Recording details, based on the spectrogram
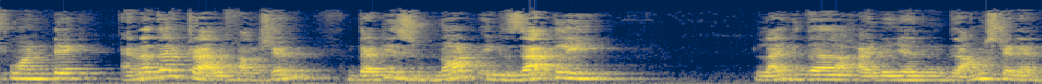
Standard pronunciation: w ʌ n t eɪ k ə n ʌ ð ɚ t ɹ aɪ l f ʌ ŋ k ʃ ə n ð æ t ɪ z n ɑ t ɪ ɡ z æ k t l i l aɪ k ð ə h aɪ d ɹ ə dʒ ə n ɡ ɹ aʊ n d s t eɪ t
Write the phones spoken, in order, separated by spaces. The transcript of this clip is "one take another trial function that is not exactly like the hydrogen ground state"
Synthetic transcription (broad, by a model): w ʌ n t eɪ k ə n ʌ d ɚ t ɹ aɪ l f ʌ ŋ k ʃ ə n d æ t ɪ z n ɑ t ɪ ɡ z æ k t l i l aɪ k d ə h aɪ d ɹ ə dʒ ə n ɡ ɹ aʊ n d s t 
